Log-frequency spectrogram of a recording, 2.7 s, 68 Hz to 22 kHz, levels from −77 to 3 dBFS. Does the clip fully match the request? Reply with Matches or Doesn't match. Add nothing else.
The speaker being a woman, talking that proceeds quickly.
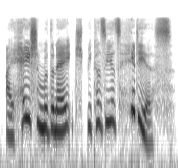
Matches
